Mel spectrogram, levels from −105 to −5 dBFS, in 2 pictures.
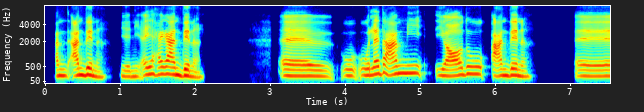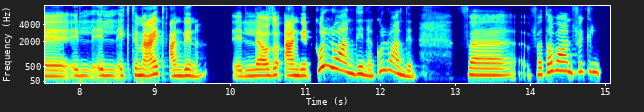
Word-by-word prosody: عن 200 +1 -1
عندنا 195 -4 +3 0.2
يعني 175 -1 -7
أي 240 +3 +1
حاجة 245 +1 +1
عندنا. 200 -9 +3 1.0
آآ 190 -3 0
و 200 +2 -6
ولاد 240 +4 +2
عمّي 270 +4 +2 0.2
يقعدوا 210 +6 +2
عندنا 195 -2 +2 0.6
آآ 185 -1 -1 0.2
ال 195 -3 -8
الاجتماعات 205 +3 +1
عندنا 195 +1 -1 0.4
العز 200 +4 -1
عندنا 205 -1 +4
كُلّه 460 -3 +3
عندنا 255 - -1
كُلّه 355 - -5
عندنا 205 - -2 0.6
ف 230 - -7 0.8
فطبعا 320 - +1
فكرة 315 +1 -7
205 Hz, 100 wpm, -23 LUFS, 190-245 Hz, 1.0 s, عندنا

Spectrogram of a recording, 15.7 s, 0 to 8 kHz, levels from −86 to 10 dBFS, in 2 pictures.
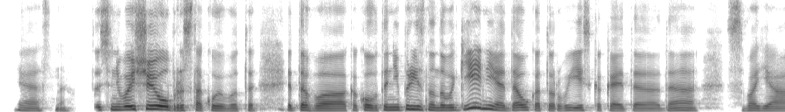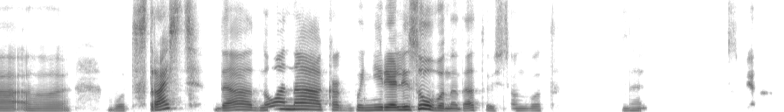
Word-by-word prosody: Ясно. 150 -3 -12 0.2
То - - -5
есть 185 - -7
у - - 0
него 200 +2 +3
ещё 230 +3 +6
и - - +9
образ 170 -7 +7
такой 155 -2 -2
вот, 135 +1 -9 0.4
этого 155 -2 0
какого-то 170 +1 -1
непризнанного 185 -3 +1
гения, 250 - +3
да, 170 +4 -1
у 180 - -2
которого 150 -1 -7
есть 160 -1 -4
какая-то, 135 -2 -6
да, 155 0 -6 0.3
своя, 135 -2 -8
э, - - -38 0.3
вот 135 0 -17
страсть, 295 - -1
да, 185 +3 -2
но 190 +9 -4
она 230 -4 +3
как 170 -5 -8
бы 165 +2 -8
не 175 +2 -3
реализована, 180 - +3
да, 150 +4 -5
то - - -21
есть 130 - -18
он 140 0 -15
вот 140 0 -17 0.8
Да. 145 +1 -18 0.9
Успех. - - -21
165 Hz, 145 wpm, -21 LUFS, 145-195 Hz, 0.9 s, и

